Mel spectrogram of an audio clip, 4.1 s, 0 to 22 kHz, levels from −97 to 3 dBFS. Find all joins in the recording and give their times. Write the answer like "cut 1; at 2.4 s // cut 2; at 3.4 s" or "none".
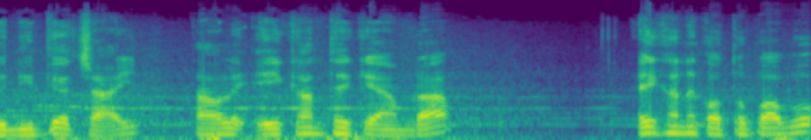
none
